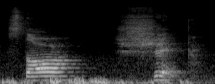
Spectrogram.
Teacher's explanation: Mình dành chút chữ R mình uốn lên vào một chút nào. The R so you move your tongue backward a little bit.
